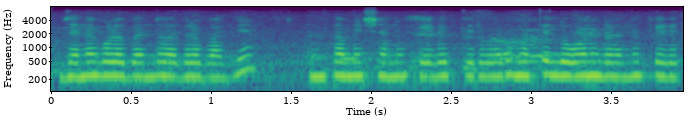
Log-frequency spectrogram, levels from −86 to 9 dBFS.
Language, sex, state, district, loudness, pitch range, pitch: Kannada, female, Karnataka, Mysore, -15 LUFS, 230-235 Hz, 235 Hz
